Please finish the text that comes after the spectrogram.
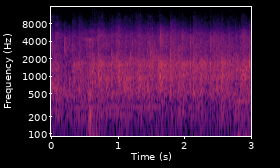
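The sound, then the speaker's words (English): A room full of people applauds steadily for two people who raised their hands to give their life to Christ, a dense, sustained wash of many hands clapping at once with no pauses, moderately loud, filling the whole moment. “We can clap for that.”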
